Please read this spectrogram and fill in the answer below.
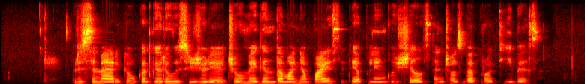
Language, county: Lithuanian, Vilnius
